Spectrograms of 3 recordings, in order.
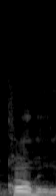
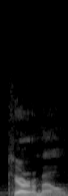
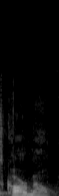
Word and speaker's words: Carmel: Saul had gone up to Carmel, or Caramel, depending on how you pronounce that. It's Carmel.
